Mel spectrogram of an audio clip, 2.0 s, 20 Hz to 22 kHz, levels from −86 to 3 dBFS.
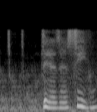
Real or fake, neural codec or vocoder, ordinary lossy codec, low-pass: fake; codec, 16 kHz, 0.5 kbps, FunCodec, trained on LibriTTS, 25 frames a second; none; 7.2 kHz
